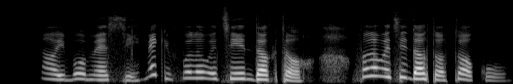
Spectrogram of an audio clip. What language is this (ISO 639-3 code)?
pcm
